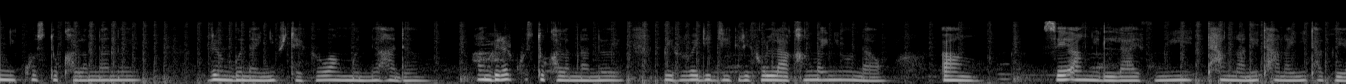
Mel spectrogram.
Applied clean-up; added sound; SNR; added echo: none; Thump, thud; 19 dB; none.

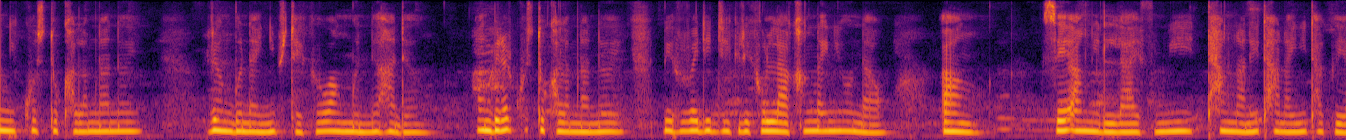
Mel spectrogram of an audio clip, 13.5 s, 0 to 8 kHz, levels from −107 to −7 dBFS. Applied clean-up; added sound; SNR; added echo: none; none; none; none.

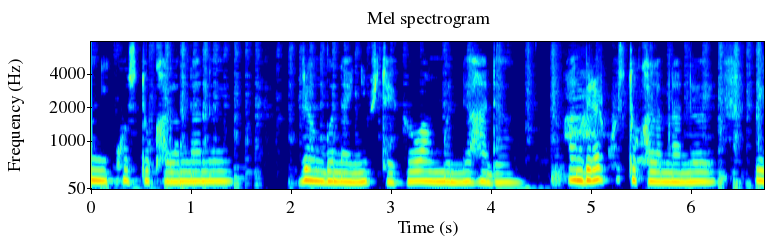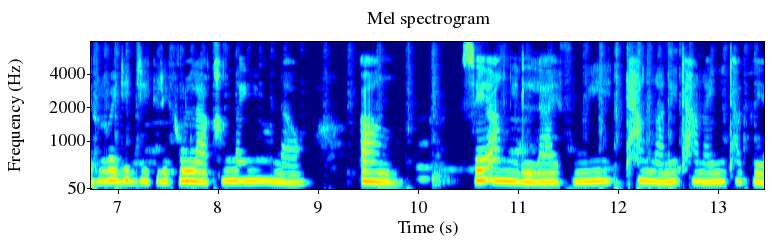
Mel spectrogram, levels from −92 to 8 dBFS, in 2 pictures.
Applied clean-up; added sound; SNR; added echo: classical method Wiener filter.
